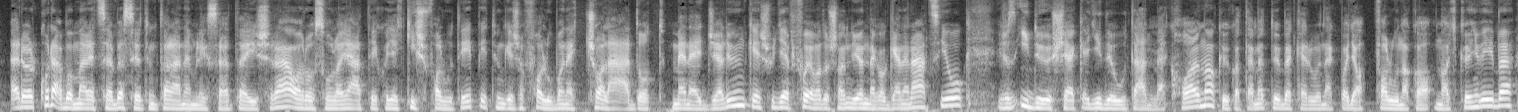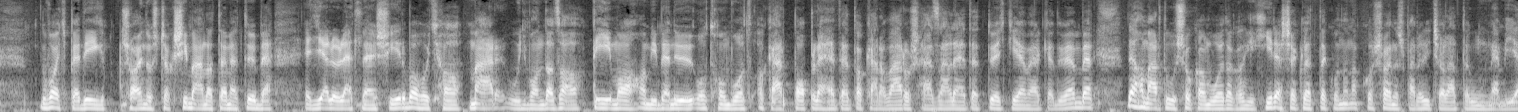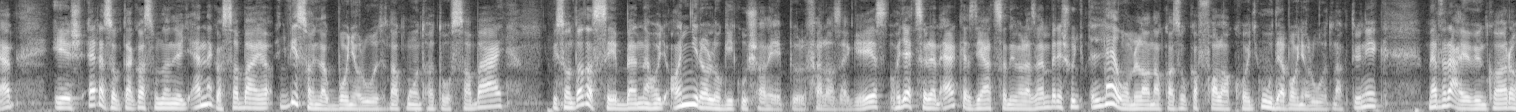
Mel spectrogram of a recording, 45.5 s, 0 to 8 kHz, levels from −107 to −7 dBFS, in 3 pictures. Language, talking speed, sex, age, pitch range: Hungarian, 185 wpm, male, 30-49, 105-130 Hz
